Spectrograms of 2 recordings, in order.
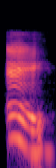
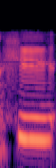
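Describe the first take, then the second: First: The word starts with a bare vowel, no H. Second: The word starts with an audible H sound. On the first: The speaker calls it right. "Remember the H, H is silent" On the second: The speaker calls it wrong. "not he"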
